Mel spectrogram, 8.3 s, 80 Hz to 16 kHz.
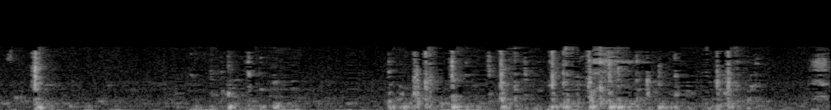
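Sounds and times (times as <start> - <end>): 
typing on a computer keyboard with soft keystroke clicks: 1.9 - 3.0, 3.9 - 7.7.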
